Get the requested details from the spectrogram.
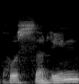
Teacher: خسرین پڑھا جائے گا اور را کو باریک پڑھا جائے گا۔ جب وقف کریں گے تو را کو پر پڑھیں گے۔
